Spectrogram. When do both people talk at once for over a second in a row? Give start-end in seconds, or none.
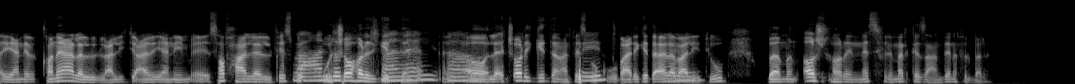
2.9-4.9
